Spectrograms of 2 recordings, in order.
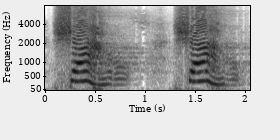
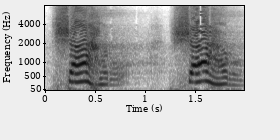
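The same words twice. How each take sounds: No difference in how they are said.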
